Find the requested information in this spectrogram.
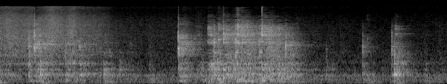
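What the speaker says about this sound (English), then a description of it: "the onions have been sauteing for about 3 minutes" Onions sauteing over medium-high heat in a pan for hamburger stew, with bursts of sizzle and stirring scrapes coming and going close by, no voices.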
